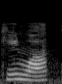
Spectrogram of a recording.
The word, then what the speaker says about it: quinoa: it but it starts with a Q is pronounced quinoa yeah how would you describe what it is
